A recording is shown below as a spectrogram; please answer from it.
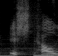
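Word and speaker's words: Ixtal: because Kiana is an ishtal unit extol first day my bad um it comes from a Spanish word but the Spanish word um it's ixt and it's pronounced isht so I don't know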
